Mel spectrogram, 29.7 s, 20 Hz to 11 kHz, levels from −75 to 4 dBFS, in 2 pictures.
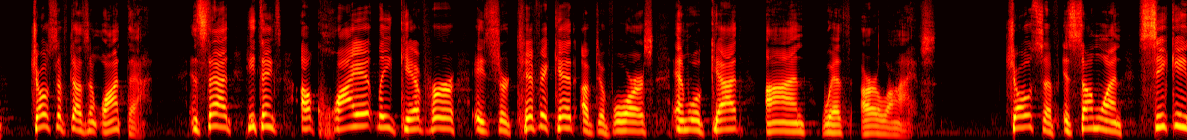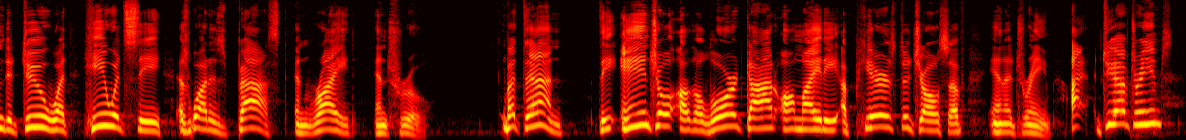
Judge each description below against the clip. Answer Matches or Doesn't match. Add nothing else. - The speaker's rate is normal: Doesn't match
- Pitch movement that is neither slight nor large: Doesn't match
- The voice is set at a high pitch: Matches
